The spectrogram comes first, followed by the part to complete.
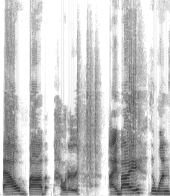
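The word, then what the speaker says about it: baobab: Yes, the the powder that I use is called Bow Bob powder. I buy the one from Bulk Supplements. It's spelled B A O B A B Fruit Powder.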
